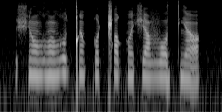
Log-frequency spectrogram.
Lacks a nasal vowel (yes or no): no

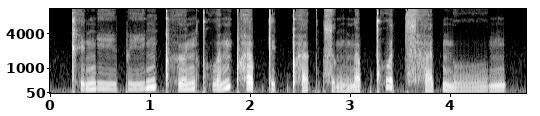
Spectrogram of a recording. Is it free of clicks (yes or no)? yes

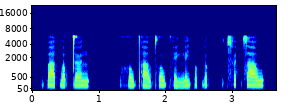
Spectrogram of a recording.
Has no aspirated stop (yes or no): no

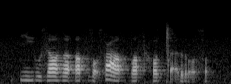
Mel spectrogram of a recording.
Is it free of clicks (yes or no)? no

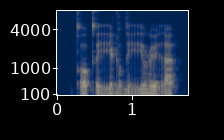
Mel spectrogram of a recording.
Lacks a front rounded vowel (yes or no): no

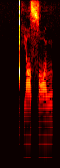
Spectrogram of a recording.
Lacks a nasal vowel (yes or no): yes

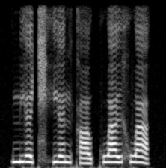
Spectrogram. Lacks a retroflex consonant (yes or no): yes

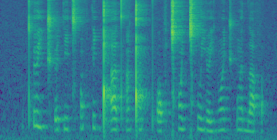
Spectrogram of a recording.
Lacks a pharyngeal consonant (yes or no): yes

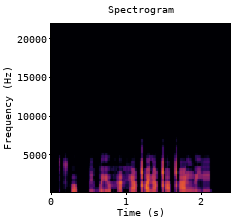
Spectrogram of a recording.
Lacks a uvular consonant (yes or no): no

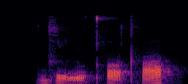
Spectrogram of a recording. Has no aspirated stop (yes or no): no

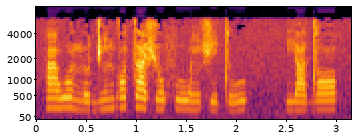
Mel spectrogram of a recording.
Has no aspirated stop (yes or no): yes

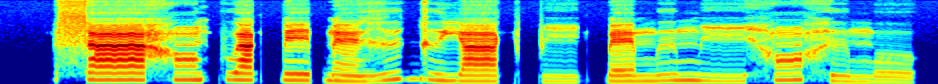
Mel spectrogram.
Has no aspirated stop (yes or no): yes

